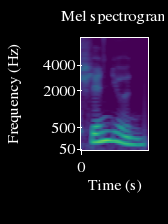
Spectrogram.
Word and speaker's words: Shen Yun: And for the next hour, we'll be talking about Shen Yun. Did I say that right? I know I messed it up last year. – No, you got it right. Shen Yun.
